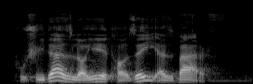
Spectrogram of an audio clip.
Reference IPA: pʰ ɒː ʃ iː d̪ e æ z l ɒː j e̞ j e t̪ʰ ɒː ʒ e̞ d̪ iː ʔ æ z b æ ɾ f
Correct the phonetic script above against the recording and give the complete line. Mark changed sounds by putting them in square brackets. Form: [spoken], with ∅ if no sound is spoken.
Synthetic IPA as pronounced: pʰ [uː] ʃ iː d̪ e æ z l ɒː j e̞ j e t̪ʰ ɒː [z] e̞ [∅] iː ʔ æ z b æ ɾ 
